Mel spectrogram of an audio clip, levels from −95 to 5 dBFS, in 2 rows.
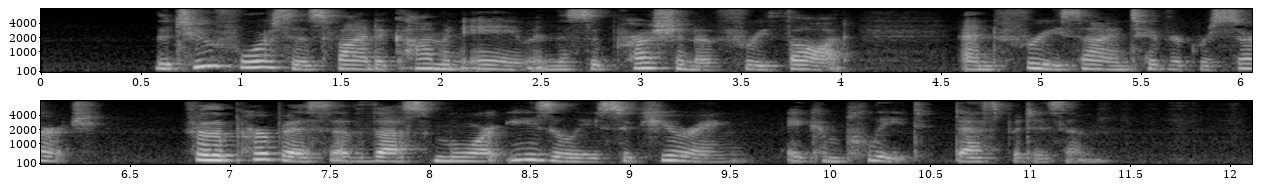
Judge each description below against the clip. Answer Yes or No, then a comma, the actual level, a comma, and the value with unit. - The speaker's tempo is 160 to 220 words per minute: No, average, 140 wpm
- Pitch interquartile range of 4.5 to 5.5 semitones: No, average, 3.9 semitones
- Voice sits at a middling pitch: No, high, 195 Hz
